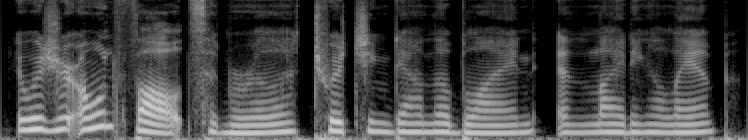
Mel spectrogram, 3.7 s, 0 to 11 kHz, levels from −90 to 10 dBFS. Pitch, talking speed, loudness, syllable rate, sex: 205 Hz, 240 wpm, -17 LUFS, 5.6 syllables/s, female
